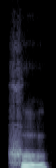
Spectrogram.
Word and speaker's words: HOO: HOO, pronounced like hu, which is associated with the spleen, and XI, pronounced like shi, which connects the whole body.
